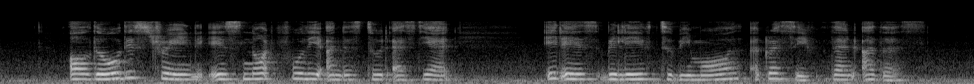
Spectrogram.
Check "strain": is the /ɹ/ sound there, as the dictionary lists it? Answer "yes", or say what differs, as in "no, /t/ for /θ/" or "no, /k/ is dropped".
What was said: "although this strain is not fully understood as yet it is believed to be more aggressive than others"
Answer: yes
